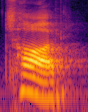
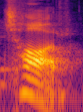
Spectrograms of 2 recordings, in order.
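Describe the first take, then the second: First: The word is said with one syllable. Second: The same.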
